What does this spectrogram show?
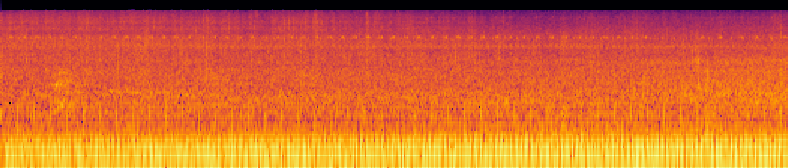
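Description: Low steady rumble of an approaching MEMU electric multiple-unit train, growing slightly louder as it nears.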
